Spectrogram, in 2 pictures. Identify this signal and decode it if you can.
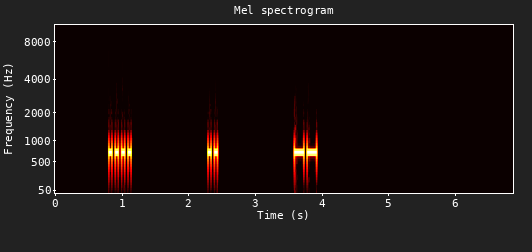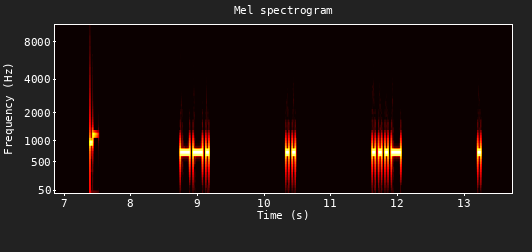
Morse code, heard as a keyed tone, about 25 wpm, spaced as for 7 wpm, 700 Hz. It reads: HIM GIVE
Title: 8x Character Spacing - Top 300 Words - 25wpm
